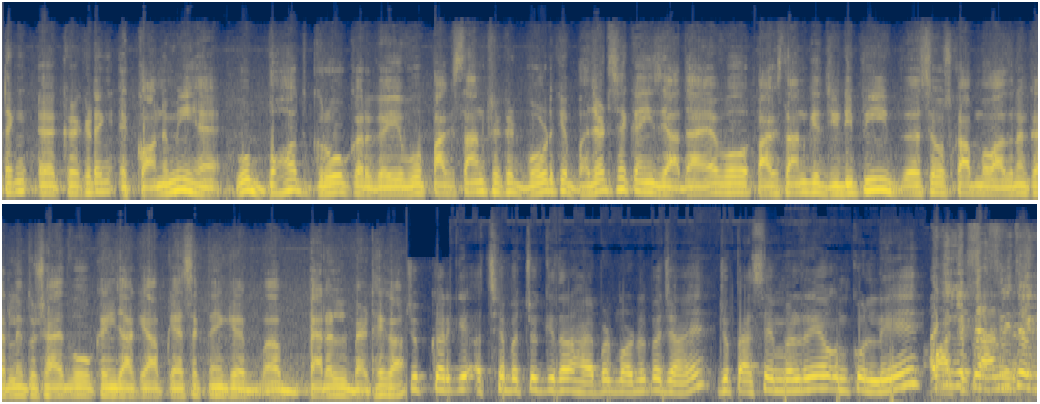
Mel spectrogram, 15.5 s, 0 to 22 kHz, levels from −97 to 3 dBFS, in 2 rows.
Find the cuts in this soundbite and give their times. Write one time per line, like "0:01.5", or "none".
0:10.8
0:14.7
